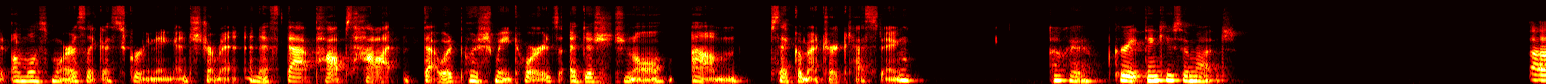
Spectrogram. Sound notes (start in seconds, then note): none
